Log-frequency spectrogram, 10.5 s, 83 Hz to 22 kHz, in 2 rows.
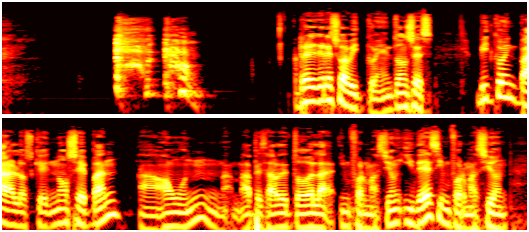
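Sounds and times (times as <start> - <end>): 
person with a sore throat coughing: 1.2 - 2.1
speech: 1.8 - 2.0, 3.0 - 10.4.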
